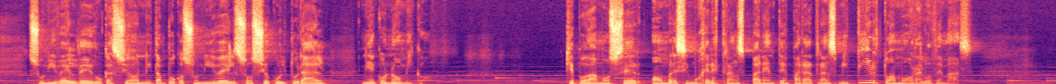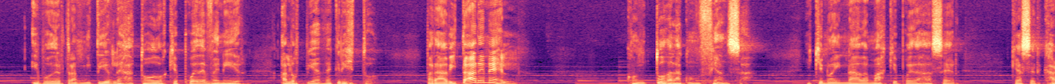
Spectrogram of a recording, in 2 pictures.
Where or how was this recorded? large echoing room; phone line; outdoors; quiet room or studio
large echoing room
